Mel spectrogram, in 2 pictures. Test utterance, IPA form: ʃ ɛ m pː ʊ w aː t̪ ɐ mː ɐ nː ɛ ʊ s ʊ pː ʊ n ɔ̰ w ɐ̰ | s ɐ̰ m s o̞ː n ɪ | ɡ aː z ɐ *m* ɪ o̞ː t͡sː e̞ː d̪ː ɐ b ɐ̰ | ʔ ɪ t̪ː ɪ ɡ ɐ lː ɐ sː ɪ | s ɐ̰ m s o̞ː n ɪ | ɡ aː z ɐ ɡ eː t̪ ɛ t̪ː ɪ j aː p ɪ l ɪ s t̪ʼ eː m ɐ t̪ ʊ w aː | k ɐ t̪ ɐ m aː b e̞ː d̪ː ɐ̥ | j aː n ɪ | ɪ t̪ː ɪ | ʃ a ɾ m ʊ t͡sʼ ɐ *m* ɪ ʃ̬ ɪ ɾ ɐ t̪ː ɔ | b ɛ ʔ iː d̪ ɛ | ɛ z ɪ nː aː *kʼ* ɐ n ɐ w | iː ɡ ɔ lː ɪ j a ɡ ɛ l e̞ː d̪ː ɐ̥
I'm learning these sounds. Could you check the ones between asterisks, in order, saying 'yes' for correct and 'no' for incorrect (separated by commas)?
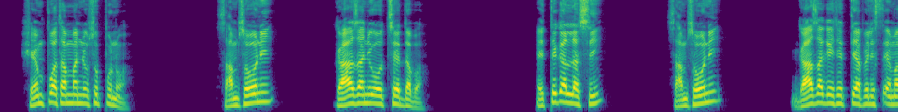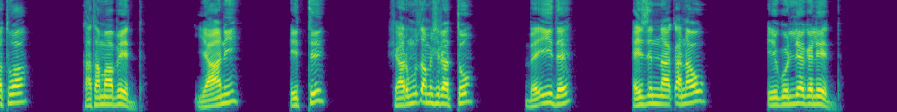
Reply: no, yes, yes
